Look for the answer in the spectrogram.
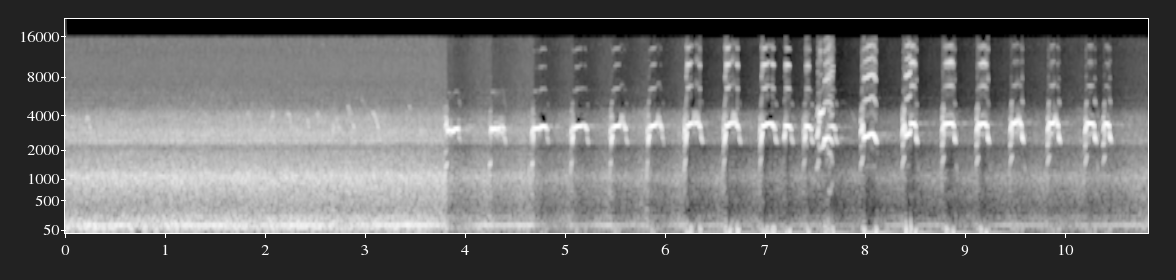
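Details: Bald eagle calling on a West End nature cam at 06:21 on 7 July 2023: after hiss and faint hum, around twenty shrill, piping whistled notes pour out rapidly, some doubled or squealing, in an excited chattering series.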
